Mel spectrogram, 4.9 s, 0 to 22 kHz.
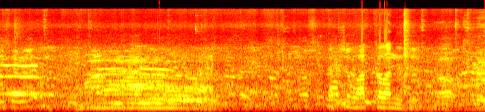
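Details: Cattle market in Chattogram, Bangladesh, on 7 September 2024, where Sahiwal bulls are sold: a steady, low moo held for over a second, followed by overlapping voices and crowd bustle.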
